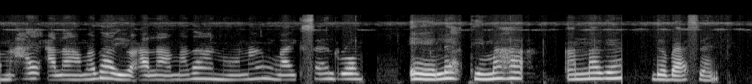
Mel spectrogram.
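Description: Throughout, 4-bit ADPCM compression codes each sample as a coarse step, adding gritty hiss on loud syllables. Spectrograms show level-following broadband noise and nothing above 10.7 kHz.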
